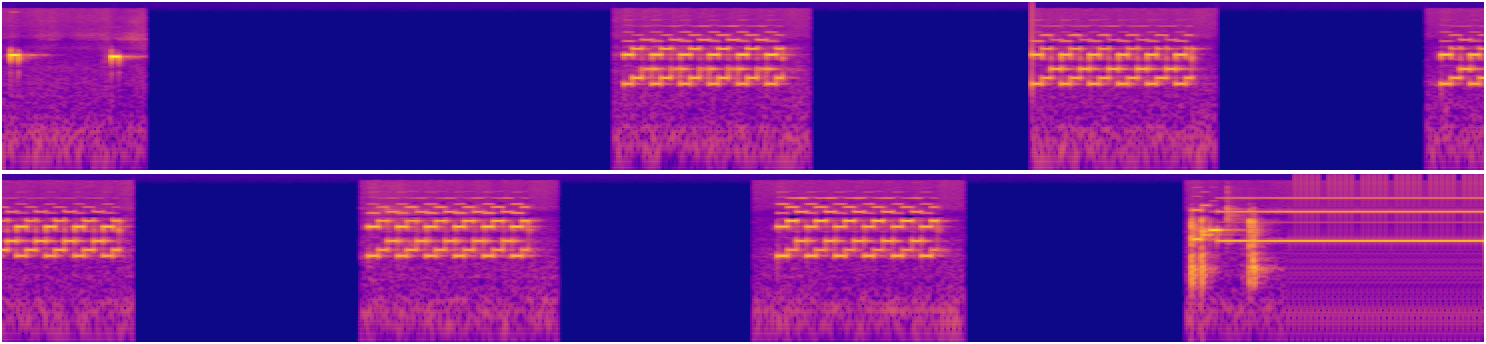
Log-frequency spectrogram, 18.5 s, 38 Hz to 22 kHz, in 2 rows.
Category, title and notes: Sound effects > Objects / House appliances
building security dial
NOTE: A higher quality recording is available! The type where a guest comes to the building entrance, punches in a resident's flat number and that flat's resident answers to open the main building door. Recorded with my phone somewhere in january 2024, then converted to use in a project until i just found it again (yes this is fully my sound effect, i recorded it). #0:00 puching in the flat number #0:04 dialing #0:16 flat resident answering the intercom, long beep
apartments, beep, boop, button, click, dial, intercom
